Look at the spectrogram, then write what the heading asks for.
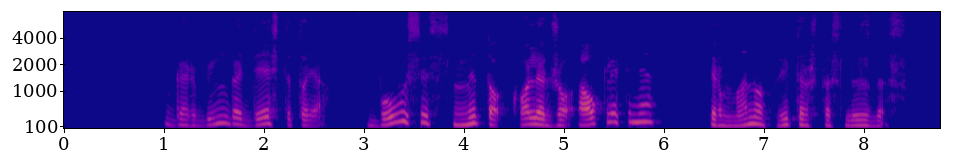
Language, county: Lithuanian, Kaunas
